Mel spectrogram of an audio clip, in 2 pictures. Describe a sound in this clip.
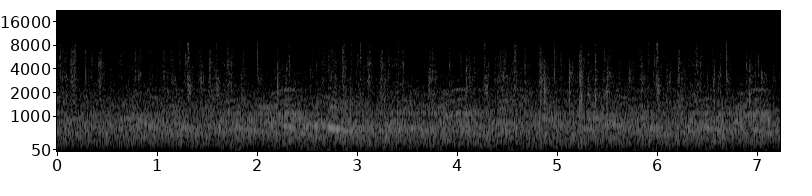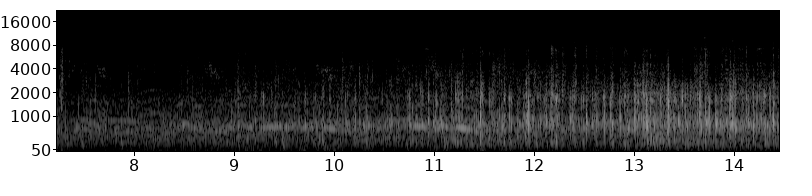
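Footsteps shuffle on stone.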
